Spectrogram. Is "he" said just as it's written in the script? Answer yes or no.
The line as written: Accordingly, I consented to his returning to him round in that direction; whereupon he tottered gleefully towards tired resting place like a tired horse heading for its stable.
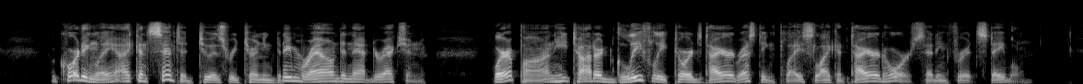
yes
